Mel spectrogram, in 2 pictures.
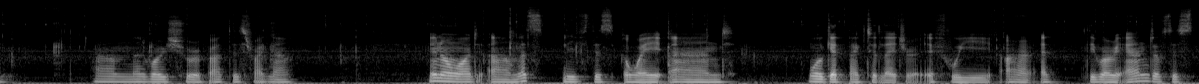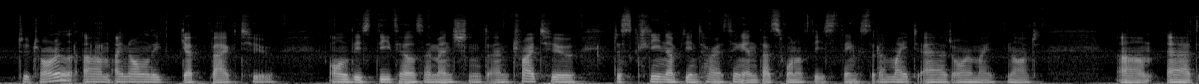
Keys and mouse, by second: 0.2 Tab, 2.7 Tab, 3.4 Tab, 4.9 x, 7.6 Tab, 8.3 Tab, 10.0-11.4 middle drag, 12.1 o, 12.7 g, 13.7 Tab, 13.7 click, 14.0 middle click, 15.9 a, 23.5 Tab.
